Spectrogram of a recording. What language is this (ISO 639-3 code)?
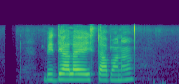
nep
